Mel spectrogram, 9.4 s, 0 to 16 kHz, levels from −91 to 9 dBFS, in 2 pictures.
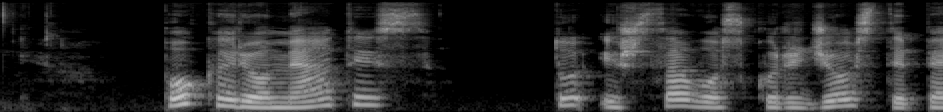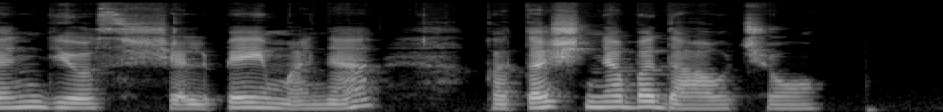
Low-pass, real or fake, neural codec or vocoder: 14.4 kHz; real; none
